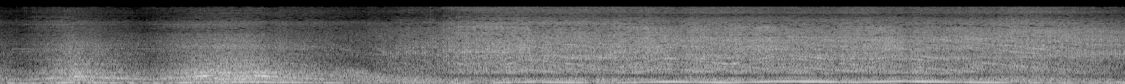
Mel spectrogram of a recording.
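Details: Hino 200 series truck diesel (title says 2GD, speech says 1GD) that wouldn't start after being parked overnight. After scanning and clearing its fault codes it fires and runs evenly, revs rising and falling smoothly through blips with no misfire or knock; solved.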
